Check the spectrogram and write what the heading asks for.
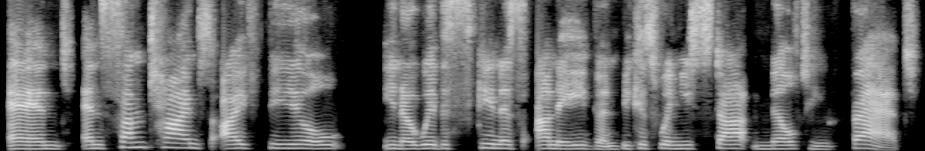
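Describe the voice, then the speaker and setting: Speaking at an unhurried pace in a mid-range, fairly bright voice, a woman esthetician hosts a podcast in a dry recording. Fired-up and emphatic, she repeats words when pressing a point.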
